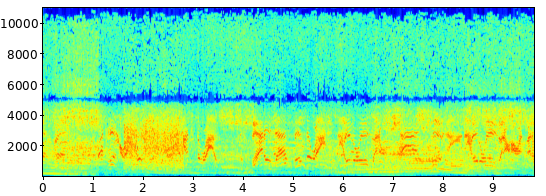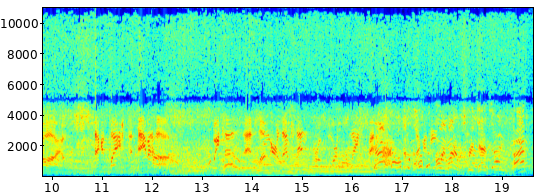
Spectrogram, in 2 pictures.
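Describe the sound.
Race car engines roar steadily throughout, loud, with pitch rising and falling as cars jostle for position, while a voice talks over the din. Brett Lunger in car number 6 is trying to overtake the fifth-place car.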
